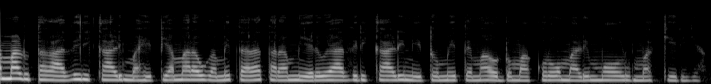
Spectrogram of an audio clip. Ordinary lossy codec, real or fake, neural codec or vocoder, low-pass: none; real; none; 10.8 kHz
